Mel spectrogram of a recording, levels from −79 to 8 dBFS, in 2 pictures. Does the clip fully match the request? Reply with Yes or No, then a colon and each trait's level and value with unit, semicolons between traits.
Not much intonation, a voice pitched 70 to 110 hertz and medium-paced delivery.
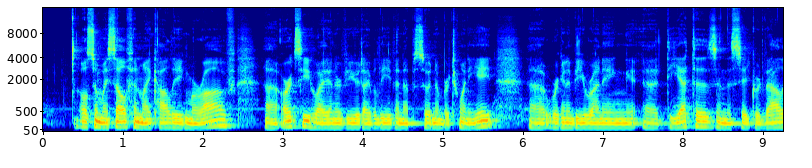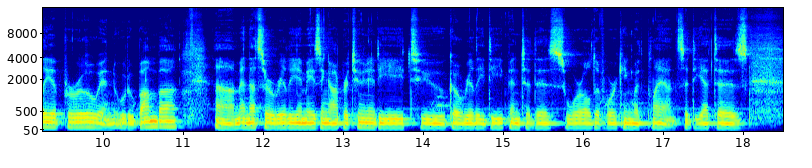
Yes: narrow, 1.6 semitones; very low, 95 Hz; average, 170 wpm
